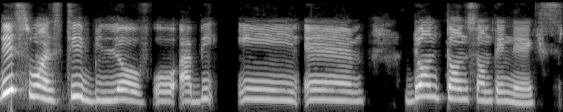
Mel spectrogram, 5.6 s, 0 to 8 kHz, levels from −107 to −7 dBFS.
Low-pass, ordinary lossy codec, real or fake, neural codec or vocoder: 7.2 kHz; AAC, 48 kbps; real; none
